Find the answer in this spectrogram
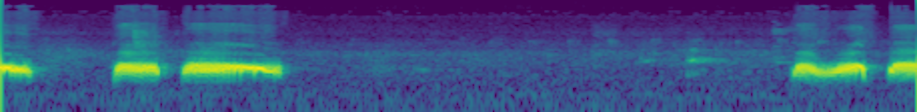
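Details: Decoy spotted dove whose cooing is meant to stir other doves to call: a short coo, then a paired rough coo, a long silent pause, and another pair of low wavering coos at the end.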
